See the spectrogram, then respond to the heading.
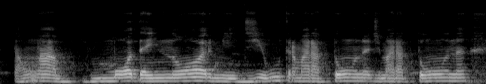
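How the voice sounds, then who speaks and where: Here a woman speaks at a very deep, low pitch. Her tone is dark and mellow. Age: 60s. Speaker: physical education teacher and amateur runner. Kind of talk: personal testimony interview. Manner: hesitant, with fillers and self-corrections.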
